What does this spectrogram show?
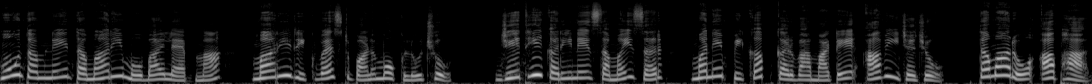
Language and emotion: Gujarati, neutral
